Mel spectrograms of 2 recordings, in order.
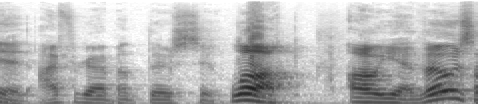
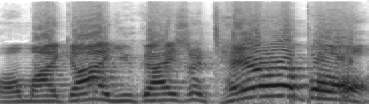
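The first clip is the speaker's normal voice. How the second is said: full-volume, very loud, high yelling; 6 semitones higher, 12 dB louder than usual. Recounting watching a race and yelling at the drivers, retelling yelling at drivers. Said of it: "I'm just yelling at the driver's side".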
